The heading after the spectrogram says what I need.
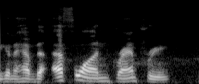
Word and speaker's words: Grand Prix: to have the F1 Grand Prix and um or Grand Prix I believe is the correct pronunciation uh but there's also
